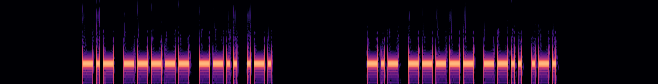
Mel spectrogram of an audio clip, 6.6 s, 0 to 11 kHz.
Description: Morse code, heard as a keyed tone, about 34 wpm, 700 Hz. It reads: K0ZR K0ZR
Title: Easy Call Signs Repeated 2x - 35wpm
